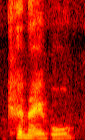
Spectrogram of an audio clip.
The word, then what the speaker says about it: Knable: me expand this here Andrea Michelle Canal pronounced Canal was a 37y old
